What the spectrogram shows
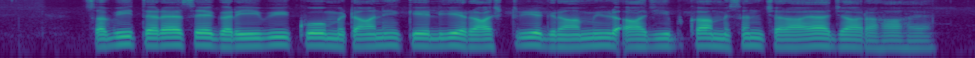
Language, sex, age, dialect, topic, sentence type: Hindi, male, 18-24, Kanauji Braj Bhasha, banking, statement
